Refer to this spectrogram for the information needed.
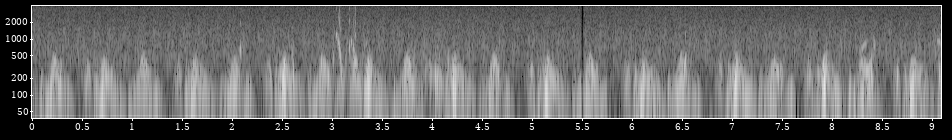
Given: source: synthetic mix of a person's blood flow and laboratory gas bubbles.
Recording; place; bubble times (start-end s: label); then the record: Doppler ultrasound of blood flow; precordium
2.06-2.11 s: bubbles
2.48-2.64 s: bubbles
3.00-3.39 s: bubbles
3.75-4.23 s: bubbles
6.50-6.58 s: bubbles
8.27-8.46 s: bubbles
9.01-9.10 s: bubbles
From the record:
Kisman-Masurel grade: 121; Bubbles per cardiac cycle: 1 to 2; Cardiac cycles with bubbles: 10 to 50%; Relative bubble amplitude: barely perceptible (0.100 to 0.250); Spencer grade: 2 (many but less than half of the cardiac periods contain bubble signals, singularly or in groups); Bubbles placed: anywhere in the cardiac cycle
